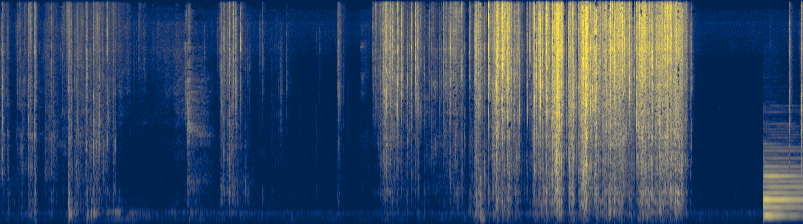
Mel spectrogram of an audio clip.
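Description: Plastic packaging crinkling and rustling as hands handle plastic-wrapped packets, in scattered bursts at first and then a dense stretch for about six seconds in the second half. Piano-like background music starts near the end.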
